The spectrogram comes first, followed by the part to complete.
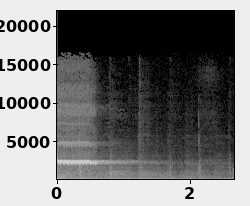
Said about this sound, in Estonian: Lõpuvilega saab jalgpallis otsa hikivalamine ja algab kolmas poolaeg.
